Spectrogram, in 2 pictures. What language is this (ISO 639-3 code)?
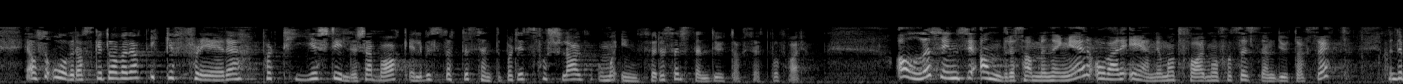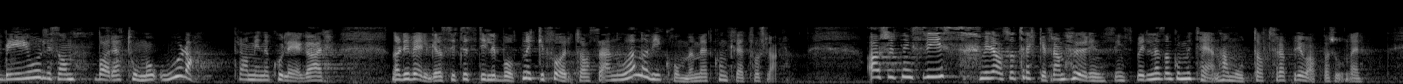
nob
